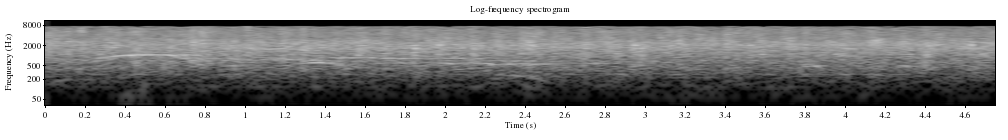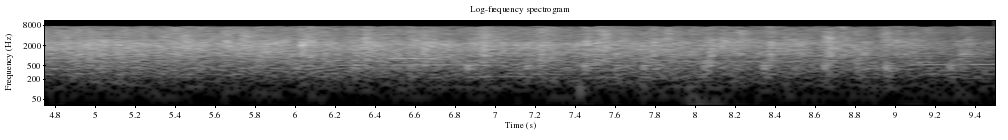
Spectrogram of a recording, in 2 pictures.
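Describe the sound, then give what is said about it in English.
Sustained applause from an audience: dense, even clapping that holds steady and tapers slightly toward the end. “that rivaled the applause you asked for”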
